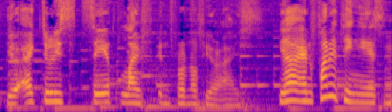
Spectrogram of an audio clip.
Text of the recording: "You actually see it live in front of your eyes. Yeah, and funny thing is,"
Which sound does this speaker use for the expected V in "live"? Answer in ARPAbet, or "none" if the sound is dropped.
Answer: F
